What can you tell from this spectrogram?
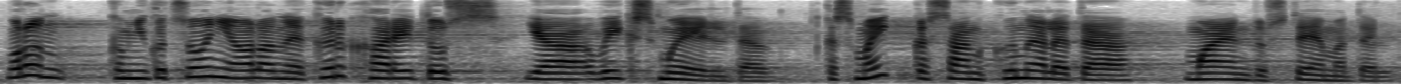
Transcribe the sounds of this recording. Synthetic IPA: mɑolenkomunikːˑɑt̪sio̞ːnʲiɑlɑnekɯrkhɑɾid̪̥usjɑvɤjksmɤld̪̥ɑ | kɑsmɑikːɑsɑːnkɯne̞le̞d̪̥ɑ | mɑjɑnd̪̥ust̪e̞ːmɑd̪̥e̞l

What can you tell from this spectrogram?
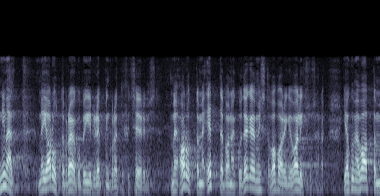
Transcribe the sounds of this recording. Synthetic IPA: nimelt̪ˑmejɑɾut̪ːˑɑprɑeɡ̥upiːɾile̞pːˑiŋɡ̥urɑt̪ʲˑːifit̪se̞ːɾimist̪ | me̞ʔɑɾut̪ːˑɑme̞ʔe̞t̪ːe̞pɑne̞kːˑut̪e̞ɡ̥e̞mist̪vɑb̥ɑɾiːɡ̥ivɑlʲit̪suse̞le̞̰jɑkujme̞vɑːt̪ːˑɑme

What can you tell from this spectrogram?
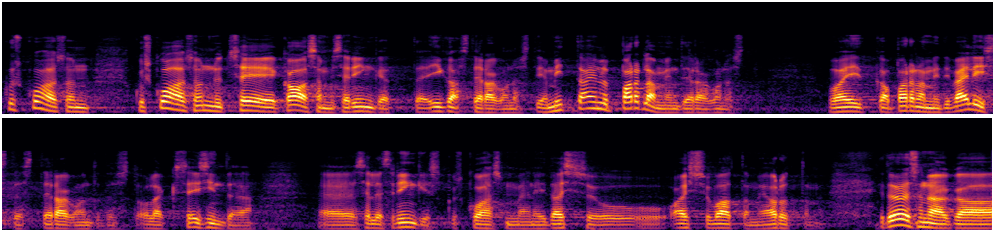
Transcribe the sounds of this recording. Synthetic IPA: kusko̞ɦɑso̞n | kusko̞ɦɑso̞nːyːd̪̥se̞ːkɑːsɑmise̞ɾiŋɡ̥e̞t̪ːˑiɡ̥ɑst̪eɾɑko̞nːɑst̪jɑmit̪ːe̞ɑjnult̪̚pɑrlɑme̞nʲd̪̥ie̞ɾɑko̞nːɑst̪ | vɑjd̪̥̚kɑpɑrlɑme̞nd̪ivælʲist̪e̞st̪e̞ɾɑko̞nd̪̥ɑd̪̥e̞st̪o̞̰le̞kse̞sʲind̪̥ɑjɑ | se̞lːe̞st̪riŋɡ̥iskusko̞ɦɑsme̞ne̞jd̪ɑsʲjuɑ̰sʲjuvɑːt̪ːˑɑmejɑɑɾut̪ːˑɑme̞jɑt̪øːesɤnɑɡɑ

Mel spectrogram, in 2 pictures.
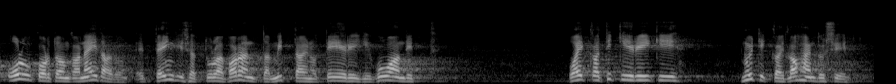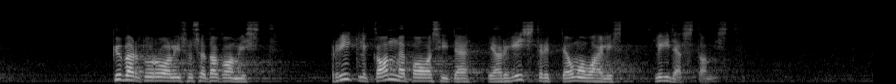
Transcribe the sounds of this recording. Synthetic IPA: o̞luko̞rd̪o̞nkɑnæjd̪ɑnud̪̥e̞t̪ːˑe̞nd̪̥ise̞lt̪ːule̞bɑɾe̞nd̪̥ɑd̪̥ɑmit̪ːeɑjnult̪e̞ːɾiːɡikuwɑnd̪it̪ˑː | vɑjd̪̥̚kɑt̪ikiɾiːɡ̥i | nut̪ʲːˑikːˑɑjd̪lɑɦe̞nd̪usi | kybe̞rt̪urvɑlisuse̞t̪ɑɡ̥ɑmist̪ | riːklikːeɑnd̪me̞bɑːsid̪̥e̞jɑreɡ̥ist̪rit̪ːe̞o̞mɑvɑɦe̞list̪liːd̪e̞st̪ɑ̰mist̪

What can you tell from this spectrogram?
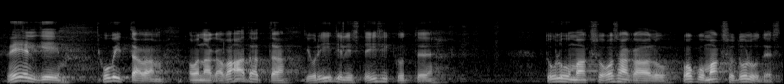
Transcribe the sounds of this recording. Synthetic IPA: ve̞ːlɡ̥ihuvit̪ːˑɑvɑmo̞nːɑɡ̥ɑvɑːd̪̥ɑt̪ːˑɑjuɾiːd̪ilist̪e̞isikːˑut̪ːˑe̞ | t̪ulumɑksuo̞sɑkɑːluko̞ɡ̥umɑksut̪ulud̪̥e̞st̪

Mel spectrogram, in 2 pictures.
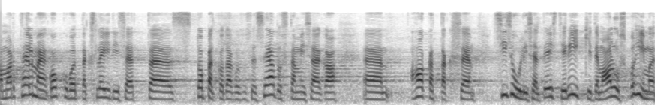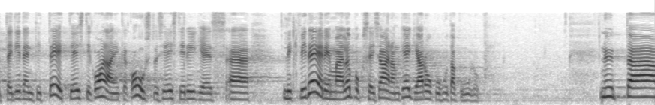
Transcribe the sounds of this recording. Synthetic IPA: mɑrt̪he̞lmeko̞kːuvɤt̪ːˑɑksle̞jd̪ise̞t̪ː | o̞pːˑelt̪̚ko̞d̪̥ɑkut̪usese̞ɑd̪̥ust̪ɑmise̞ɡ̥ɑ | ɦɑkːˑɑt̪ːˑɑkse̞ | sisulise̞lt̪ːˑe̞ːsʲt̪iɾiːkːˑit̪emɑɑluspɤɦimɤt̪ːe̞jd̪id̪̥e̞nt̪ˑit̪ːe̞ːt̪ˑːie̞ːsʲt̪ikod̪ɑnikːˑe̞ko̞ɦust̪usie̞ːsʲt̪iɾiːɡ̥ie̞ːs | likvid̪̥e̞ːɾimɑjɑlɤ̞pːˑukse̞jsɑːenɑmke̞ːɡiɑɾukuɦut̪ɑkuːlub̥ | nyːd̪̥

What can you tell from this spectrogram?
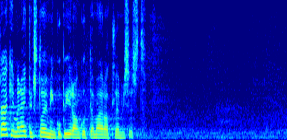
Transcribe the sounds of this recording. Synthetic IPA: ɾæːɡ̥imeæjt̪ˑekst̪o̞jmiŋɡ̥upiːɾɑŋɡ̥ut̪ːe̞mæːɾɑt̪ˑle̞mise̞̰st̪

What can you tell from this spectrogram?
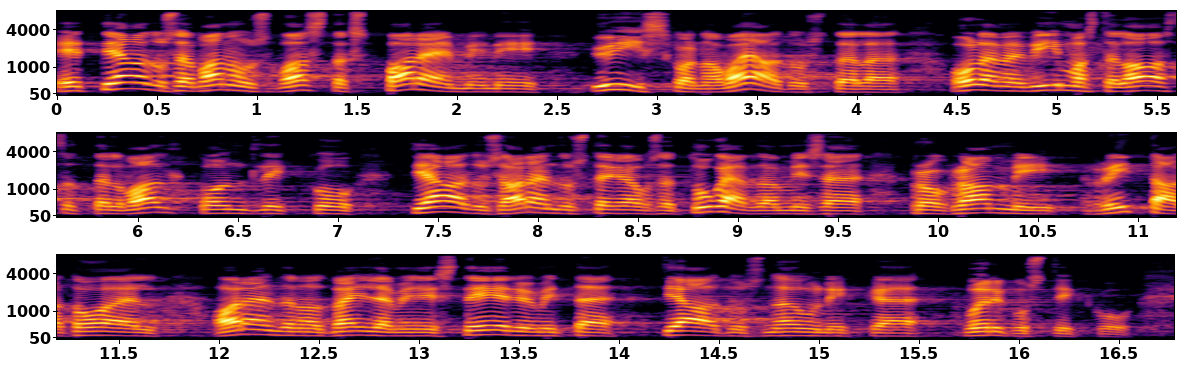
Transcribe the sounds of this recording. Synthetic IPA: e̞t̪ːeɑd̪̥use̞pɑnusvɑst̪ɑkspɑɾe̞mini | yhisko̞nːɑvɑjɑd̪̥ust̪e̞le̞ | o̞le̞me̞viːmɑst̪e̞lɑːst̪ɑt̪ːˑe̞lvɑlt̪̚ko̞nd̪likːˑu | t̪eɑd̪usjɑɾe̞nd̪ust̪e̞ɡ̥e̞vuse̞t̪uɡ̥e̞vd̪ɑmise̞pro̞ɡ̥rɑmːirit̪ːˑɑt̪o̞e̞lɑɾe̞nd̪̥ɑnud̪vælʲjɑminist̪e̞ːɾjumit̪ːˑe̞t̪eɑd̪̥usnɤwnikːˑe̞vɤrɡust̪ikːˑṵ

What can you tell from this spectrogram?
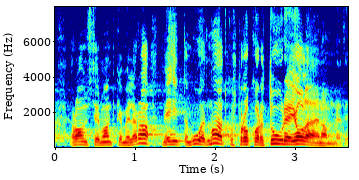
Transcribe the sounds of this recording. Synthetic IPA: rɑnst̪irmɑnt̪̚kemelerɑhɑmee̞ɦit̪ːɑmːeuːet̪mɑjɑt̪̚kuspro̞kːuɾɑt̪ːuːɾiejo̞leenɑmnet̪

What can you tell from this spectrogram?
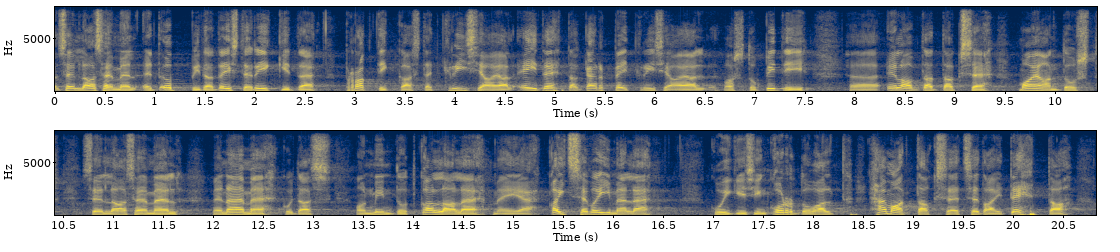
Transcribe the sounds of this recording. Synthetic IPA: se̞lːɑse̞me̞le̞t̪ːˑɤpːid̪̥ɑt̪e̞jst̪e̞ɾiːkːˑid̪̥e̞prɑk̚t̪ikːˑɑst̪e̞t̪ːkriːsiɑjɑle̞jt̪e̞ht̪ɑkærpːe̞jd̪̥̚kriːsiɑjɑlvɑst̪upid̪̥ʲi | e̞lɑvd̪ɑt̪ːˑɑkse̞mɑjɑnd̪̥ust̪ | se̞lːɑse̞melme̞næemekujd̪̥ɑs | o̞nmind̪ud̪̥kɑlːɑle̞me̞jekɑjt̪se̞vɤjme̞le̞ | kujɡisiːnko̞rd̪uvɑlt̪ːˑhæmɑt̪ːˑɑkseːt̪se̞d̪ɑe̞jt̪e̞ht̪ɑ

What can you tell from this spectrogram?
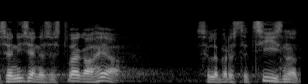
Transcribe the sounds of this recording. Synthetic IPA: se̞onise̞ne̞se̞st̪væɡ̥ɑɦe̞ɑ̰ | se̞lːe̞pæɾɑst̪e̞t̪siːsnɑd̪

